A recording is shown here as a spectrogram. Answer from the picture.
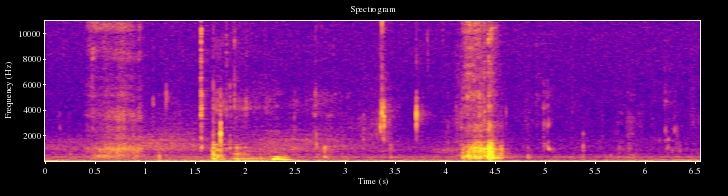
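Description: A person chewing a mouthful of ramen noodles close to the microphone, with wet mouth clicks and soft smacking. There is one louder noisy burst about four seconds in.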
